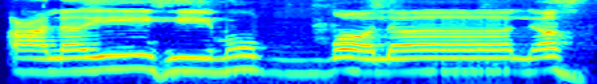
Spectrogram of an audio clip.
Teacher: یہ جو گول تا ہے اس کو وقف کی صورت میں ہاں پڑھنا ہے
